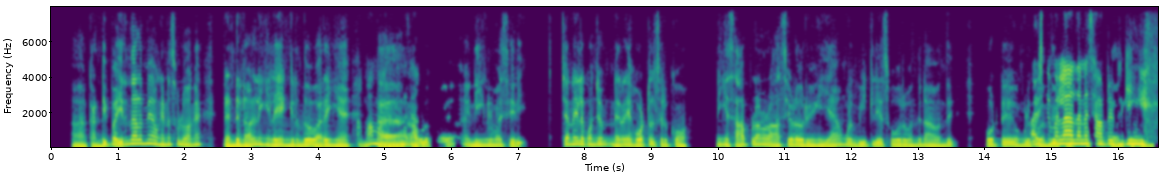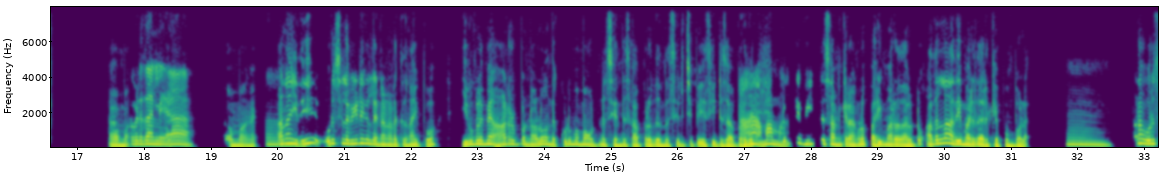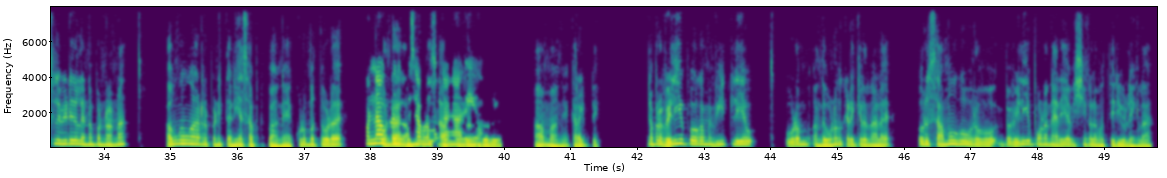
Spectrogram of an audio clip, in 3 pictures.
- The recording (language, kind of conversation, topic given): Tamil, podcast, உணவு டெலிவரி சேவைகள் உங்கள் நாள் திட்டத்தை எப்படி பாதித்தன?
- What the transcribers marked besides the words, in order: other noise; tapping; laughing while speaking: "வருஷம் எல்லாம் அதானே சாப்பிட்டுட்டு இருக்கீங்க"; other background noise; drawn out: "ம்"; tsk; tsk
